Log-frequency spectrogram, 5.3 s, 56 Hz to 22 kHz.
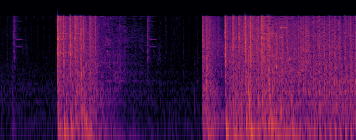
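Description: Loud bursts of automatic gunfire crackle in a Black Ops 7 match, one sharp volley, a short lull with a faint shot, then a second sustained burst of rapid fire.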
